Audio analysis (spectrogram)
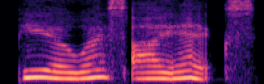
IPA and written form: ˈpɒzɪks (POSIX)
